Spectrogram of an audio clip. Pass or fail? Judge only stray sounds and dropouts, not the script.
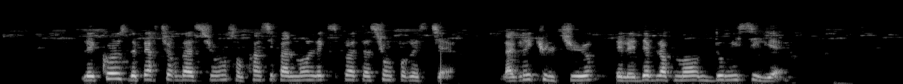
pass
